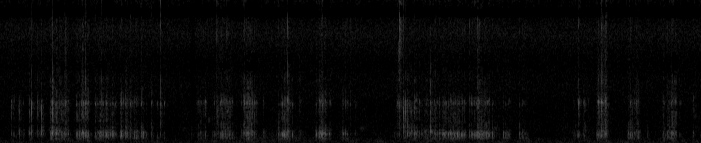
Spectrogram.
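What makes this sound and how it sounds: Fingertips flick and strum the thin plastic bristles of a Barbie Wet Brush, a plastic detangling hairbrush with a plastic frame. Rapid dry clicks and rattling strums come in uneven bursts centered in the midrange, with short, bright ticks over a faint steady low hum.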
